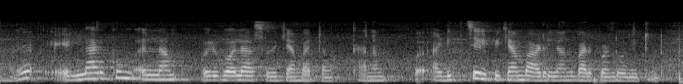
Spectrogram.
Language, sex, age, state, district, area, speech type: Malayalam, female, 18-30, Kerala, Malappuram, rural, spontaneous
